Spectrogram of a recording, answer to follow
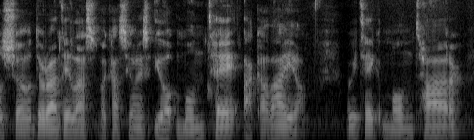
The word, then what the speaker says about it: monté: You do not want to say yo monte with the emphasis on the mon. You need to put the emphasis at the end of the word yo monté a caballo.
